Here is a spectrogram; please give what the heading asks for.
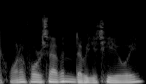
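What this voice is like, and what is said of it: Radio announcer voice. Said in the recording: “I got my radio voice back.”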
